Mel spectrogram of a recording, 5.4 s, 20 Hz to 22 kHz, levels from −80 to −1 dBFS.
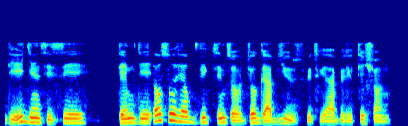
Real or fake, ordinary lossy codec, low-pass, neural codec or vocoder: real; none; 5.4 kHz; none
